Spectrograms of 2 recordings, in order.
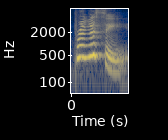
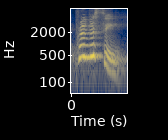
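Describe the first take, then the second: First: It is said with a British accent. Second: The same.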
